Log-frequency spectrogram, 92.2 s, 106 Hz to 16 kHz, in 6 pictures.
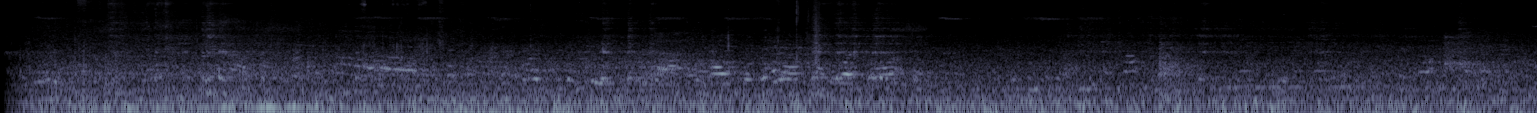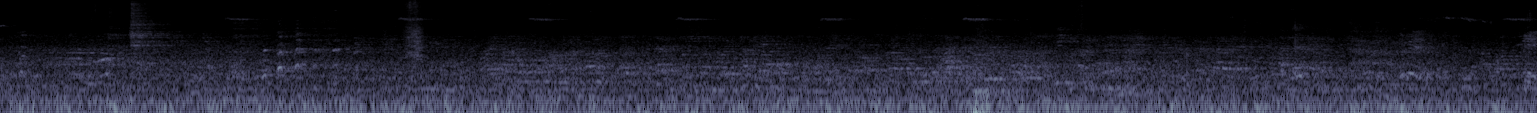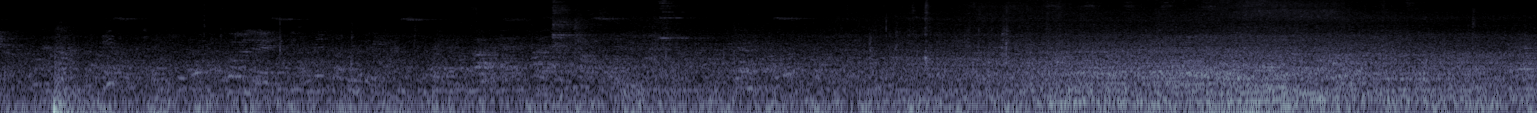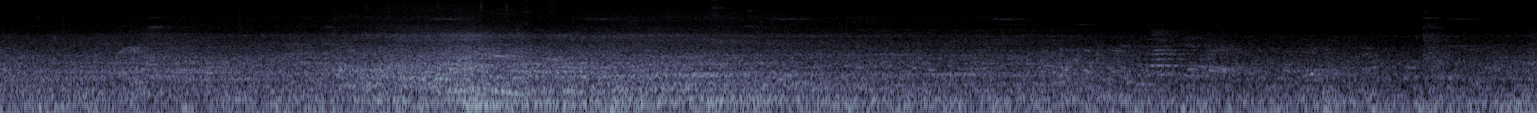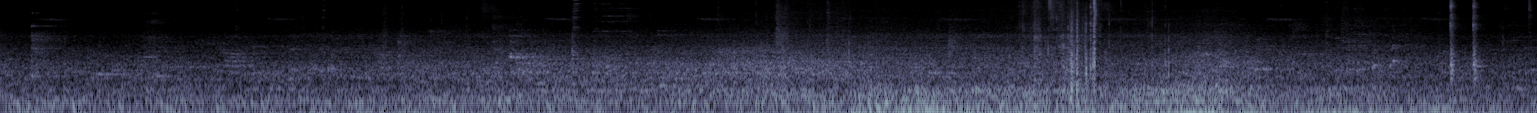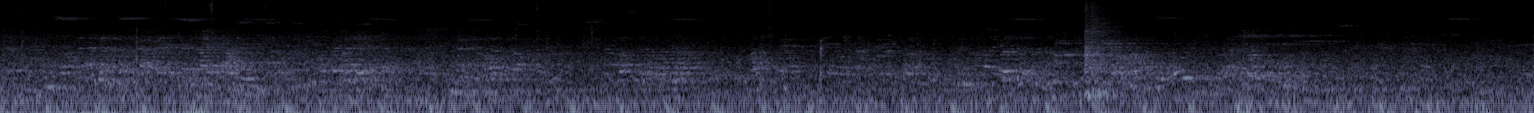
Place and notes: cologne, street café, traffic
café am roemerpark, sitting outside. traffic, laughter, café atmosphere inside/outside. recorded june 4, 2008. - project: "hasenbrot - a private sound diary"
Cologne, Germany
